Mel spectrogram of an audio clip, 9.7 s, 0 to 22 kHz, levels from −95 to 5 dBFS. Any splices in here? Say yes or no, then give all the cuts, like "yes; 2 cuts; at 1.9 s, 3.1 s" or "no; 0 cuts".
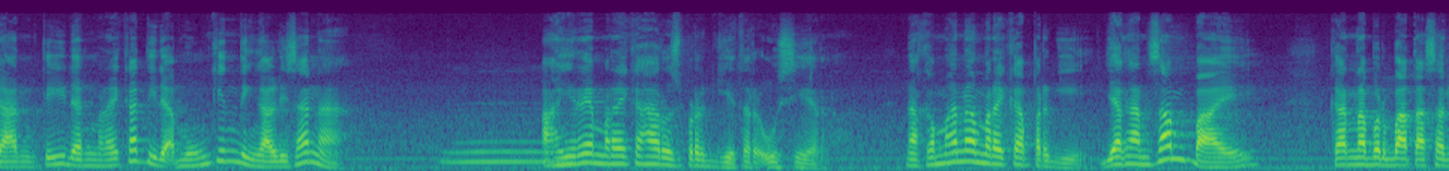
no; 0 cuts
